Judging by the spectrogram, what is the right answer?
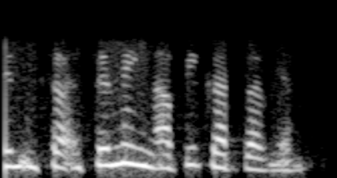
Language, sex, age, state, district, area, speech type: Sanskrit, female, 45-60, Rajasthan, Jaipur, rural, conversation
